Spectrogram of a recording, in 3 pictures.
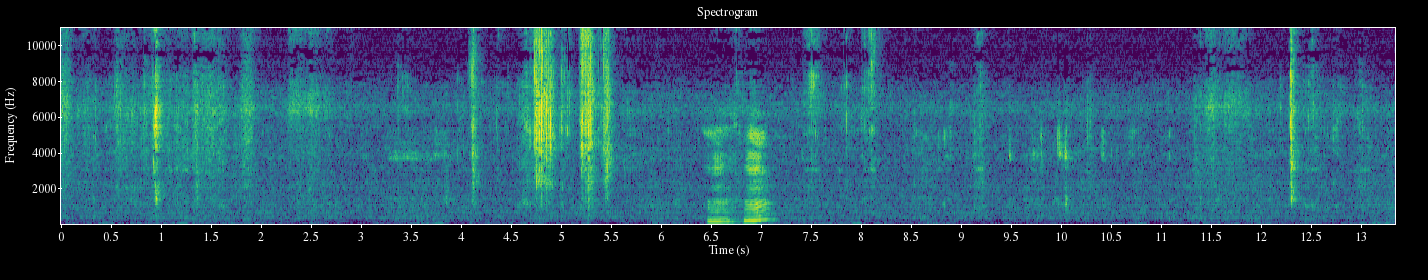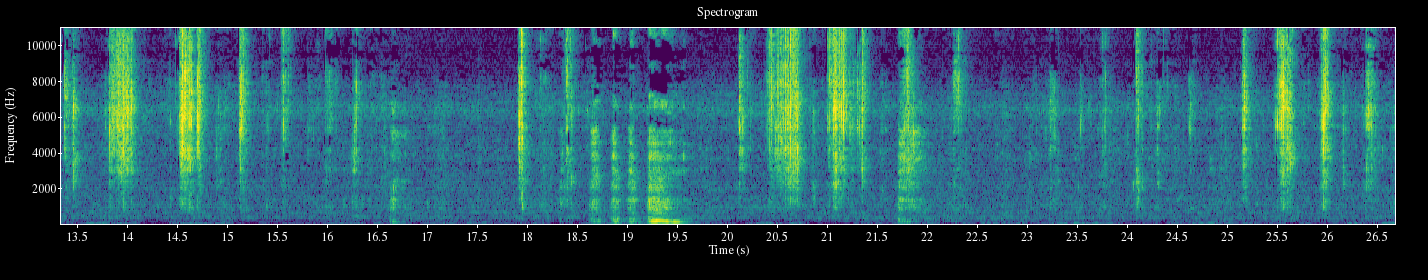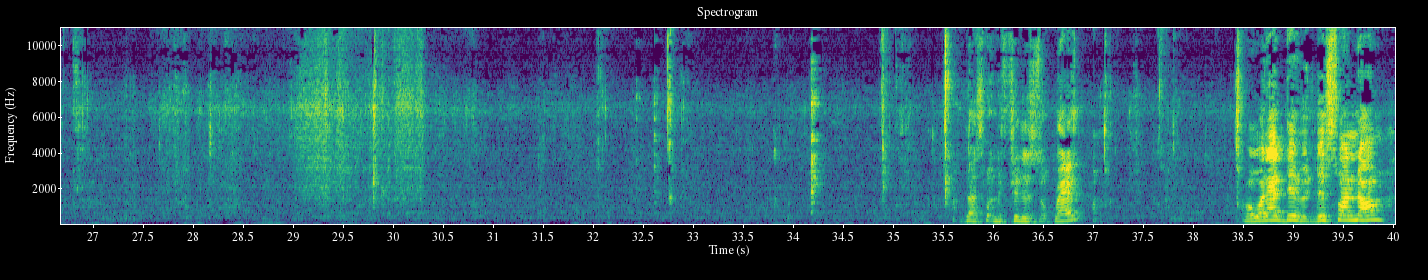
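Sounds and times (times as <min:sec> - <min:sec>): paper napkin rustling: 0:00.0 - 0:02.8, 0:27.7 - 0:30.9
chewing and crunching lettuce: 0:00.0 - 0:06.3, 0:07.2 - 0:19.0, 0:20.0 - 0:35.7.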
